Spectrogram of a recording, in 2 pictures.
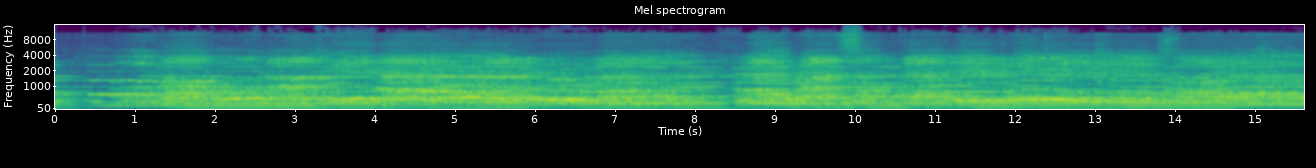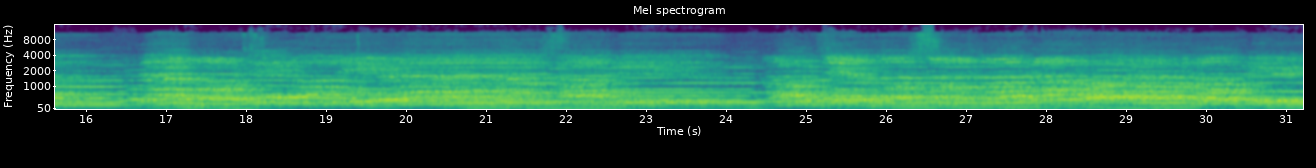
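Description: A small mixed choir of men's and women's voices singing a hymn, with organ accompaniment, in phrases of about eight seconds each.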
